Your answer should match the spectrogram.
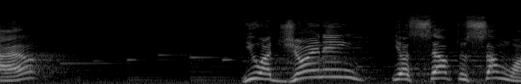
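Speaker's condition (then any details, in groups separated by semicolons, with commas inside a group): No condition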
